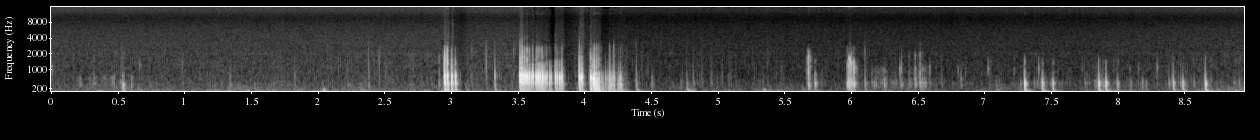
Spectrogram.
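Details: Stomachache after Christmas dinner, recorded while the person slept: irregular gurgles and rumbling bursts, louder in a cluster then scattered; bowel sounds, stomach rumbling.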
